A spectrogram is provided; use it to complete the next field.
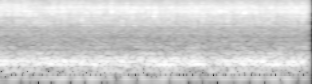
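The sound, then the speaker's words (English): Water runs steadily from a tap, a continuous hiss and splash with no breaks, fairly soft and even throughout, with no one speaking. “The water again? Yeah. It's like a waterfall. The way it flows.”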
